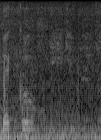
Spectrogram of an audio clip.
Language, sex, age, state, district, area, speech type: Kannada, male, 18-30, Karnataka, Davanagere, urban, read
